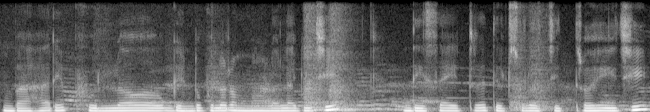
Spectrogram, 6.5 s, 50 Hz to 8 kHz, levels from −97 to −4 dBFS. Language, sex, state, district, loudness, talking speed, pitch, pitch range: Odia, female, Odisha, Khordha, -15 LUFS, 120 wpm, 180 Hz, 175-190 Hz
